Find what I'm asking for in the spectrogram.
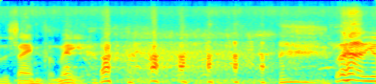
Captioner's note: laughing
